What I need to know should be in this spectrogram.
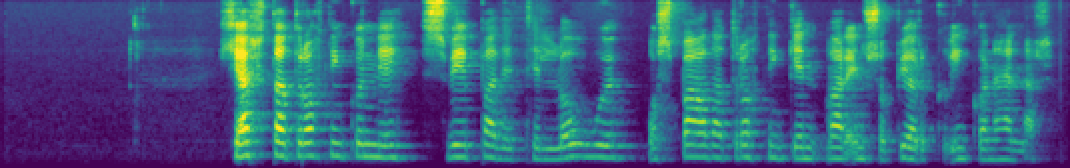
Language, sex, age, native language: Icelandic, female, 40-49, Icelandic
